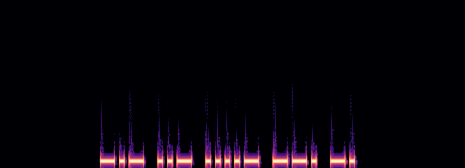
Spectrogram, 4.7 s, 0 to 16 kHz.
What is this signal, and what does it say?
Morse code, heard as a keyed tone, about 25 wpm, 700 Hz. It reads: KU4GN
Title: USA Call Signs - 5 Characters - Repeated 3x - 25wpm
